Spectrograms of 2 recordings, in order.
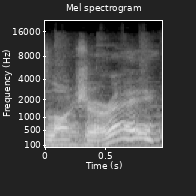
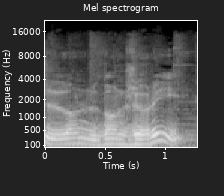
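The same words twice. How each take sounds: First: It is said with an American pronunciation. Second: It is said with a French pronunciation. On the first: "American English is lingerie" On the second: "and French lingerie"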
